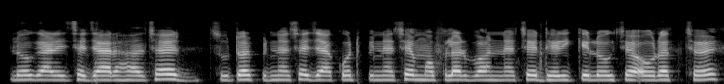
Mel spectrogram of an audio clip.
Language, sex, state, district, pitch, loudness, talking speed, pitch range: Angika, female, Bihar, Begusarai, 205 Hz, -17 LUFS, 175 wpm, 205-215 Hz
